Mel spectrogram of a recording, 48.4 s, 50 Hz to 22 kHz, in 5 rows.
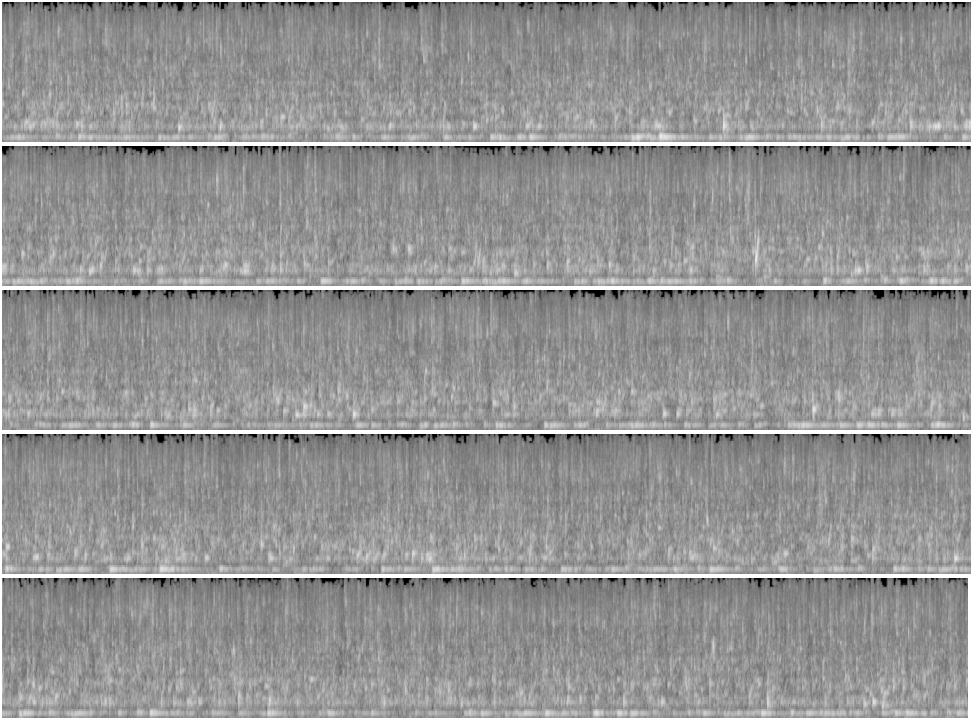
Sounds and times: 0.0s water flowing in a tube 48.4s

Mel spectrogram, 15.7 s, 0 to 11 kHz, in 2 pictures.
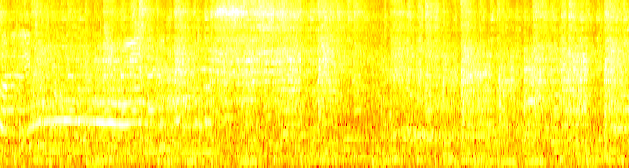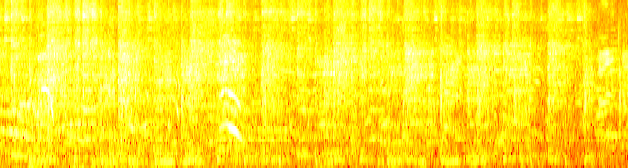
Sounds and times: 0.0s hip hop dancer 15.7s

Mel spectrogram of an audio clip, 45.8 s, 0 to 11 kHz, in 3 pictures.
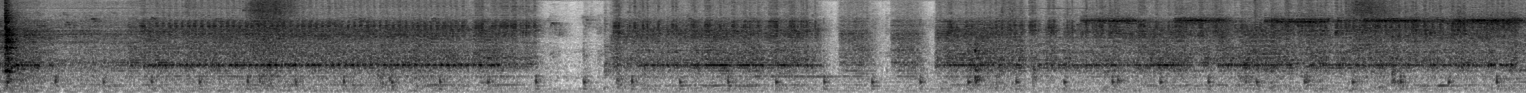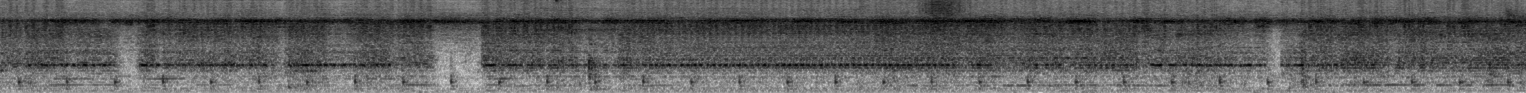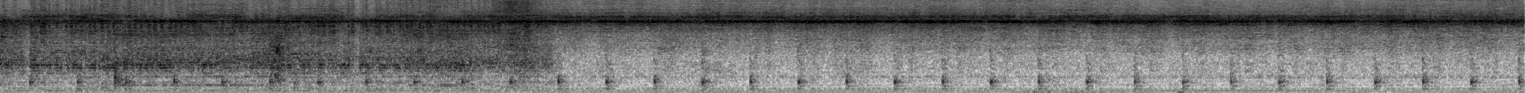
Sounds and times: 0.0s milking robot 45.7s

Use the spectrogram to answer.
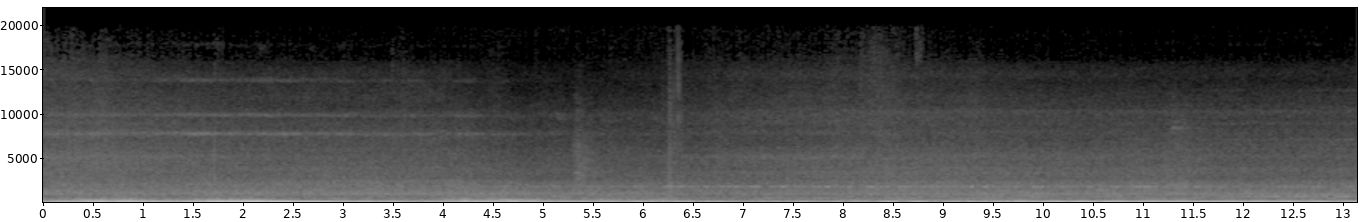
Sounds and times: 2.9s train arrives and leaves 13.1s

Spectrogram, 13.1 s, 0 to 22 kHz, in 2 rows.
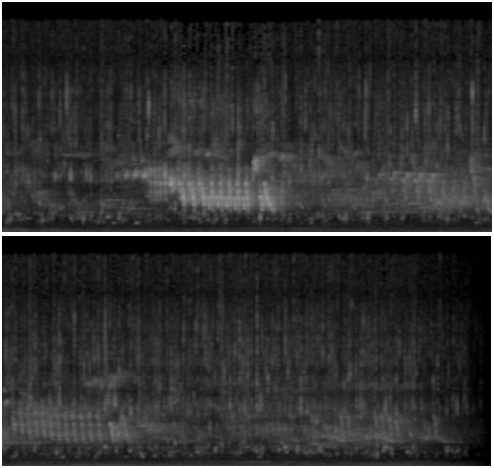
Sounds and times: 0.0s source of a little creek 13.0s

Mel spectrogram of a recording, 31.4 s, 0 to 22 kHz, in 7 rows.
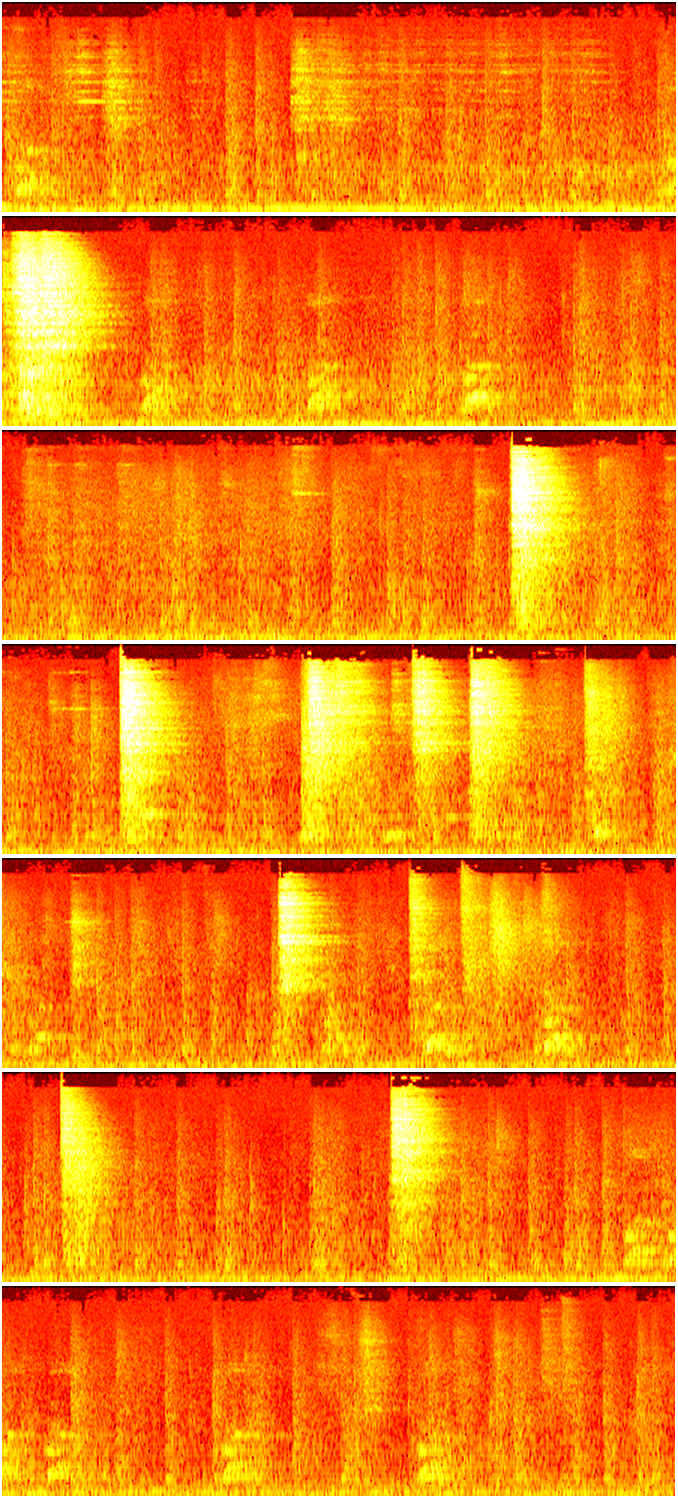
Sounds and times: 22.8s Rubbing ash from a house fire 23.4s

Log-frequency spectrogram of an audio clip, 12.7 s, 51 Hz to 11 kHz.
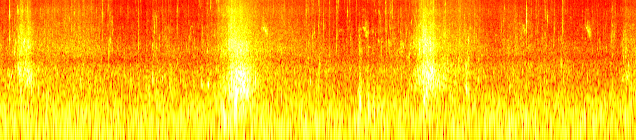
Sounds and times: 0.0s water 12.7s
6.8s birds 7.6s

